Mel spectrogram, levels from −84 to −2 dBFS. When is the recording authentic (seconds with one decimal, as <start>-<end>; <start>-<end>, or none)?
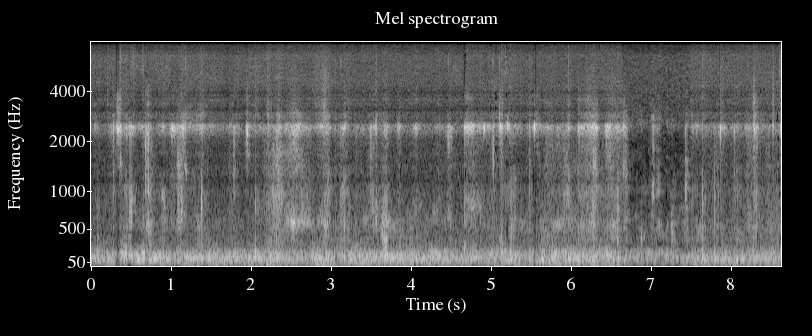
6.7-7.5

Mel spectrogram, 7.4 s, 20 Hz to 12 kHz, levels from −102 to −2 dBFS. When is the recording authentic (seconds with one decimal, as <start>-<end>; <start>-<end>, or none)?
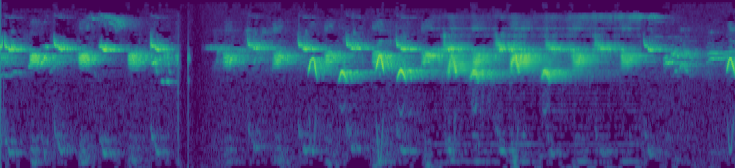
0.0-4.3; 6.4-7.4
